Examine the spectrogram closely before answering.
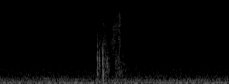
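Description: A short soft click sounds as a page turns.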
